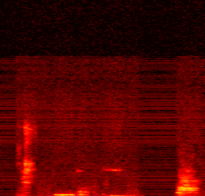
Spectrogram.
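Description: Near silence: faint room tone over a video call, with a few soft, brief sounds.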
